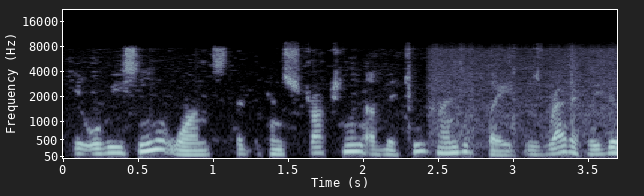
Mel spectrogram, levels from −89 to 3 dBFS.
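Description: From the start, the background drops and breaks up into twinkling specks. That is overdone noise removal: the reduction was set so strong that bands near its noise estimate are driven far down or off, taking quieter parts of the speech with them.

Running through the whole clip are noise suppressor artifacts. What noise survives sinks by about 7 dB in the gaps and rises back under the speech, because the suppressor lowers each band it judges to be steady noise frame by frame. The room noise rises by about 13 dB at roughly 2.5 s.

Between 0.99 and 1.38 s, small pieces of the speech sound swallowed and faint, adding up to around a tenth of a second. This is speech cut by the noise suppressor. It mistook those soft parts for background and pulled them down by as much as about 18 dB.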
